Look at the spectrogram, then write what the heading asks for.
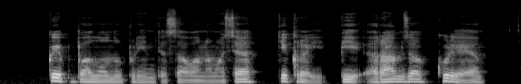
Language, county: Lithuanian, Vilnius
